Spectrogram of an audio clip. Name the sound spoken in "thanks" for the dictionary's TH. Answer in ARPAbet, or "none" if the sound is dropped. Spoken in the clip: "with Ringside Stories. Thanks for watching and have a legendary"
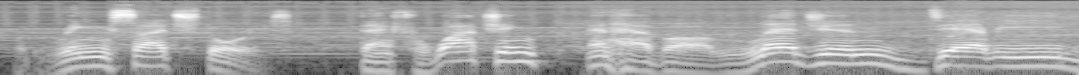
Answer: TH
